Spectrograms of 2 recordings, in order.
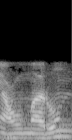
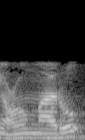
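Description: First: The name ends with an added n sound. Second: The name ends without an added n sound. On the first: The speaker calls it wrong. "عمرون نہیں کہنا" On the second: The speaker calls it right. "تنوین نہیں ہے"

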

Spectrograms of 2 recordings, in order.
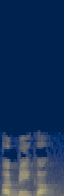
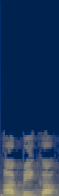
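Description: First: The vowel after the b is short. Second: The vowel after the b is short.

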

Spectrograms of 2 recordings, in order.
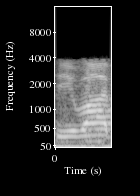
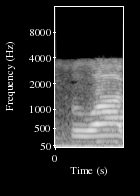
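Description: First: The first vowel is an 'i' sound. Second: The first vowel is a 'u' sound. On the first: "بکسر سین" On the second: "بضم سین"

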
